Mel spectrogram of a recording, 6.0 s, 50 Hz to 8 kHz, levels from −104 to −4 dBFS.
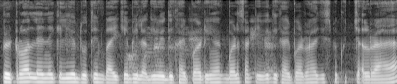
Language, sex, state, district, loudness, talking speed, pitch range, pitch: Hindi, male, Jharkhand, Garhwa, -18 LUFS, 260 wpm, 115-135 Hz, 125 Hz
